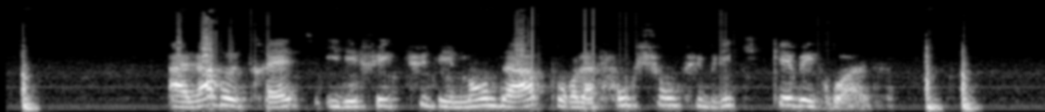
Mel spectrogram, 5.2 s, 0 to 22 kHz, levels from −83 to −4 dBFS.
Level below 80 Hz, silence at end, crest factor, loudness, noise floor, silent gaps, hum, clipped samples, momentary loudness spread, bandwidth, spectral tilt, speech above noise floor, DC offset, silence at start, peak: -58 dBFS; 0.35 s; 14 dB; -15 LUFS; -53 dBFS; none; none; under 0.1%; 10 LU; 13 kHz; -7 dB/octave; 39 dB; under 0.1%; 0.1 s; 0 dBFS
